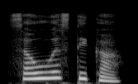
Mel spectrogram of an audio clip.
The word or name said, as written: ಸ್ವಸ್ತಿಕೆ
